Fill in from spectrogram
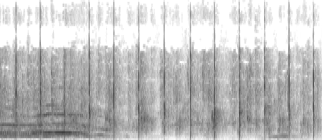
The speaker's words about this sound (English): And we're lucky to have her on the show tonight. So can you please start your amazing round of applause for our fantastic guest tonight,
